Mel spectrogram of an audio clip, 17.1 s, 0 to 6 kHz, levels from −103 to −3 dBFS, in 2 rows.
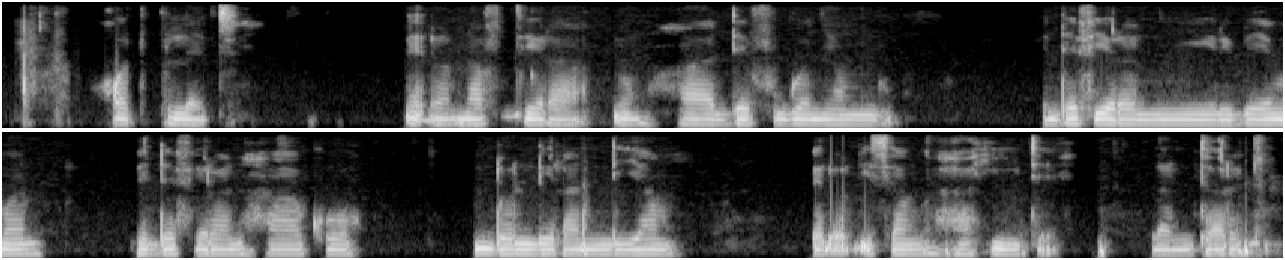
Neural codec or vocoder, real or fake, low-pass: none; real; 5.4 kHz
